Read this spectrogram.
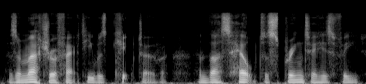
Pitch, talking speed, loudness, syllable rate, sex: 95 Hz, 280 wpm, -20 LUFS, 6.6 syllables/s, male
